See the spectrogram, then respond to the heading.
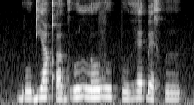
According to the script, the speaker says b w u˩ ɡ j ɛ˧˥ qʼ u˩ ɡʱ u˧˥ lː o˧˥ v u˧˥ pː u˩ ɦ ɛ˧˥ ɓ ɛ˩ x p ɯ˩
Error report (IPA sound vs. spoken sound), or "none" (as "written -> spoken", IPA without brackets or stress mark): none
